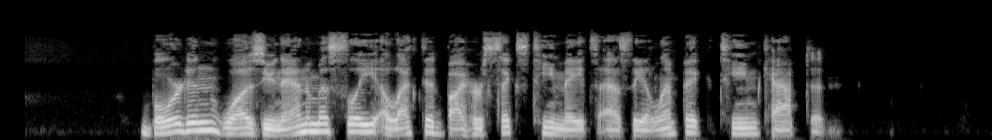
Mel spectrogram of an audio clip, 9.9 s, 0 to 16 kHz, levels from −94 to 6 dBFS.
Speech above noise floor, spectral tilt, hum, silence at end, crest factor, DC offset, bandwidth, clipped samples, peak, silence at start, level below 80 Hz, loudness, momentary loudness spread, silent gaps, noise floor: 70 dB; -6 dB/octave; none; 1.7 s; 14 dB; under 0.1%; 7.4 kHz; under 0.1%; 0 dBFS; 1.4 s; -48 dBFS; -14 LUFS; 8 LU; none; -84 dBFS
